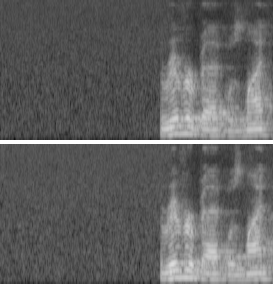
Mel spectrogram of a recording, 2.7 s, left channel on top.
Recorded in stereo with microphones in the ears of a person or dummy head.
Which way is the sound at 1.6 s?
10° left (ahead or behind).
